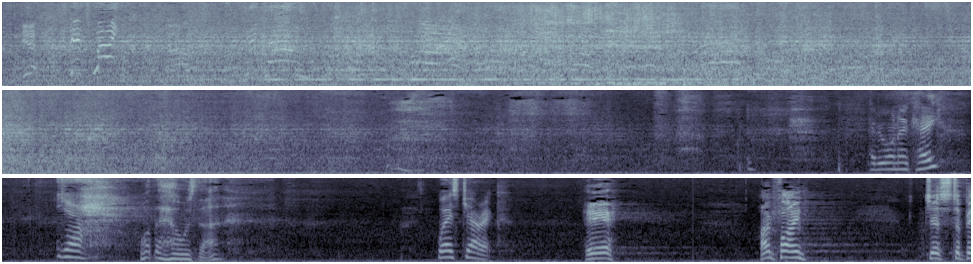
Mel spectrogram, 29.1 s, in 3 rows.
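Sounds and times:
train approaching along railway tracks with heavy rumbling roar: 0:00.0 - 0:23.2
speech: 0:18.6 - 0:19.2, 0:19.9 - 0:21.8, 0:23.7 - 0:24.5, 0:25.2 - 0:25.6, 0:27.0 - 0:27.5, 0:28.6 - 0:29.0.

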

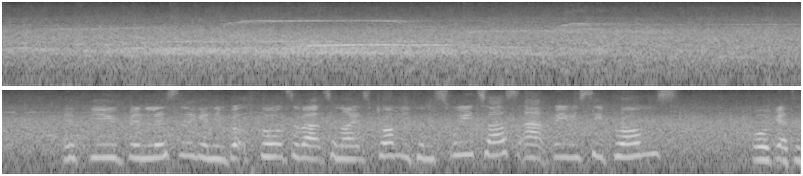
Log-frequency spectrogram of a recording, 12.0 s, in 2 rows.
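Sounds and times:
crowd at the Royal Albert Hall cheering: 0:00.0 - 0:06.5
crowd at the Royal Albert Hall applauding: 0:00.0 - 0:11.9
speech: 0:06.5 - 0:11.9.

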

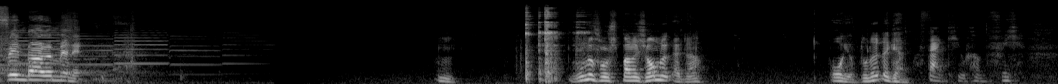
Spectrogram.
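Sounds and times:
ambulance horn tone: 0:00.0 - 0:03.0
speech: 0:00.1 - 0:00.9, 0:04.4 - 0:04.6, 0:05.7 - 0:07.1, 0:08.3 - 0:10.4.

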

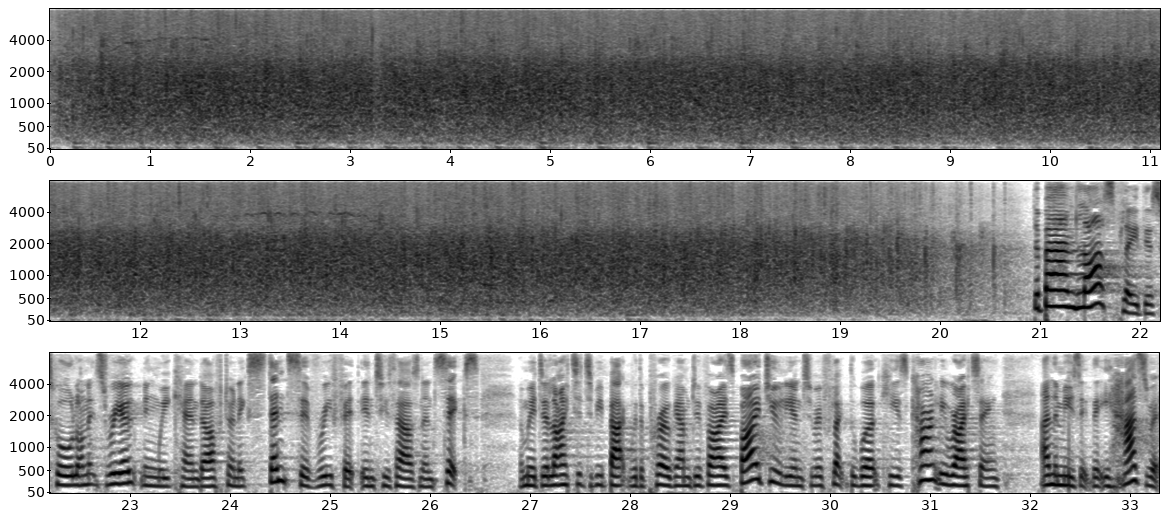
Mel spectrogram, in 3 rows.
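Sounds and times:
big-band jazz concert audience applause welcoming the conductor: 0:00.0 - 0:20.8
speech: 0:21.0 - 0:33.2.

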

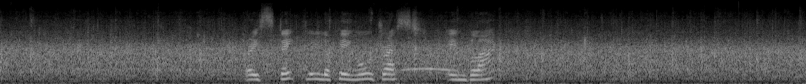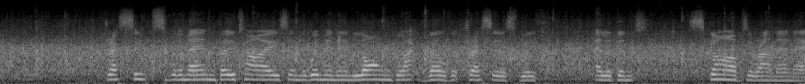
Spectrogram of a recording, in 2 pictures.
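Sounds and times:
crowd applause after an orchestral concert: 0:00.0 - 0:16.1
speech: 0:02.4 - 0:05.1, 0:09.1 - 0:16.1.

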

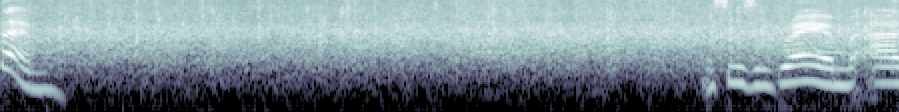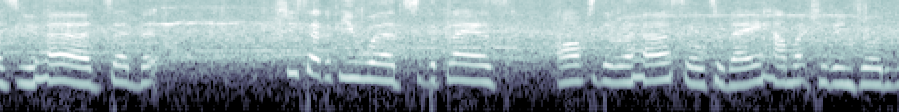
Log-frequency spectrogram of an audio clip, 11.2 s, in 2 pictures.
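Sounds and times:
large concert audience applause: 0:00.0 - 0:11.2
speech: 0:04.4 - 0:06.8, 0:07.4 - 0:11.2.

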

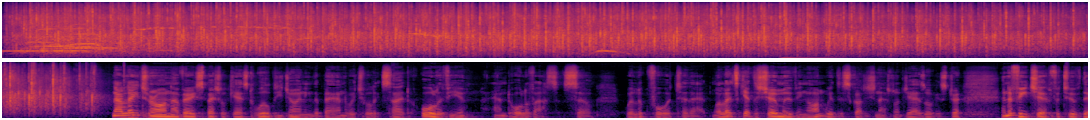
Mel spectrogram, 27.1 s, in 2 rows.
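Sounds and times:
audience applause for orchestra: 0:00.0 - 0:14.9
speech: 0:15.0 - 0:27.1.

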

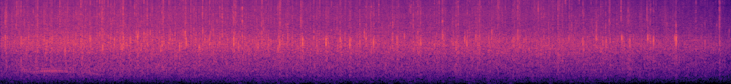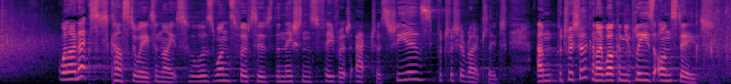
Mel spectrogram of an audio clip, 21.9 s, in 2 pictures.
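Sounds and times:
audience applause: 0:00.0 - 0:11.8, 0:21.6 - 0:21.9
speech: 0:12.1 - 0:21.8.

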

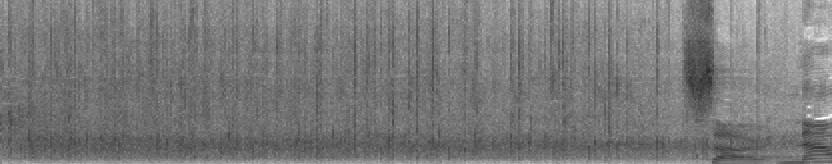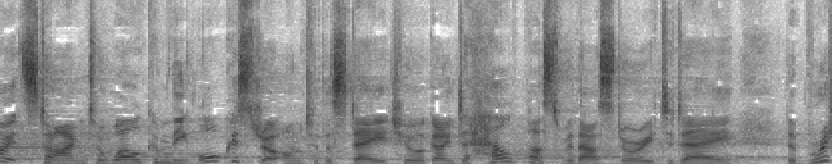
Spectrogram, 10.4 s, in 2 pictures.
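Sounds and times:
audience round of applause: 0:00.0 - 0:05.0
speech: 0:04.4 - 0:10.4.

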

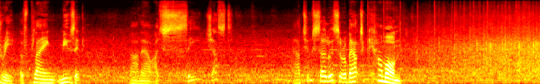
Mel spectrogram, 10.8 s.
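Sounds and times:
speech: 0:00.0 - 0:01.8, 0:02.6 - 0:04.7, 0:05.9 - 0:08.2
concert audience applause: 0:07.7 - 0:10.8.

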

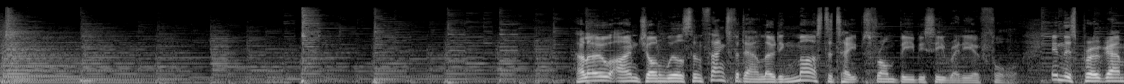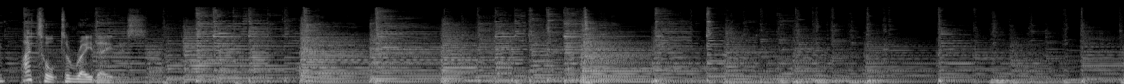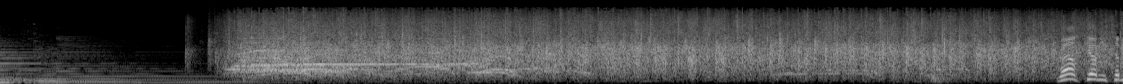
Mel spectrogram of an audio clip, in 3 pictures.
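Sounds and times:
rock song intro played live on guitars before a studio audience at Maida Vale: 0:00.0 - 0:05.8, 0:12.2 - 0:22.7
speech: 0:05.8 - 0:13.0, 0:33.2 - 0:33.6
studio audience applause at Maida Vale: 0:24.4 - 0:33.6
crowd noise: 0:24.6 - 0:33.6.

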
